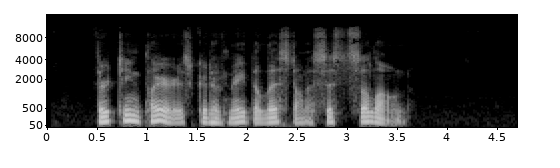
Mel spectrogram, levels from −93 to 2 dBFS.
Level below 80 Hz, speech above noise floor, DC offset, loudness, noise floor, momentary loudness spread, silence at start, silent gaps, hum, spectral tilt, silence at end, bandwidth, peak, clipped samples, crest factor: -54 dBFS; 56 dB; under 0.1%; -26 LUFS; -82 dBFS; 9 LU; 0.5 s; none; none; -8 dB/octave; 1.15 s; 11 kHz; -8 dBFS; under 0.1%; 18 dB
